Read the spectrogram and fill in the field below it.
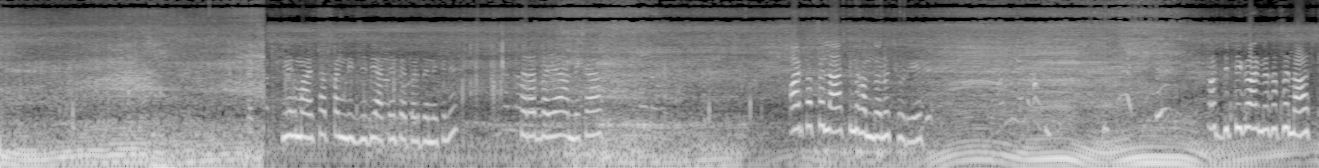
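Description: Motor scooter engines hum and putter close by.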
